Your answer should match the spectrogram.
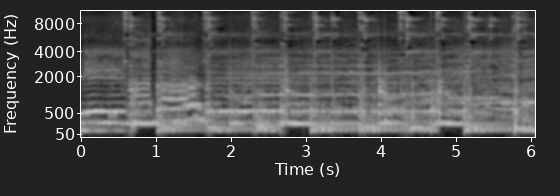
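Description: Voices chanting a traditional folk song, with hand-played barrel drums beating a steady rhythm under it.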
